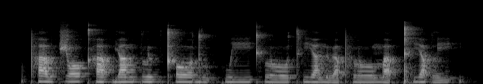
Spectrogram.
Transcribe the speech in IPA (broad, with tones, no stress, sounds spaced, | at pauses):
pʰ a˧ w t͡ɕ ɔː˦˥ kʰ a˨˩ p̚ j a˧ m p l ɯ˨˩ k̚ tʰ ɔː˧ d u˨˩ ʔ k w iː˦˥ kʰ l oː˧ tʰ i˧ a̯ n ɯ˩˦ a̯ pʰ l oː˦˥ m a˨˩ p̚ tʰ i˥˩ a̯ p l i˦˥ ʔ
